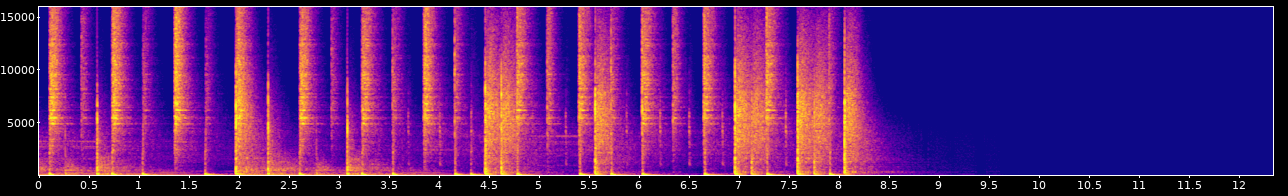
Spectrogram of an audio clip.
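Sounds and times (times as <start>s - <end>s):
lo-fi music: 0.0s - 9.3s.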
